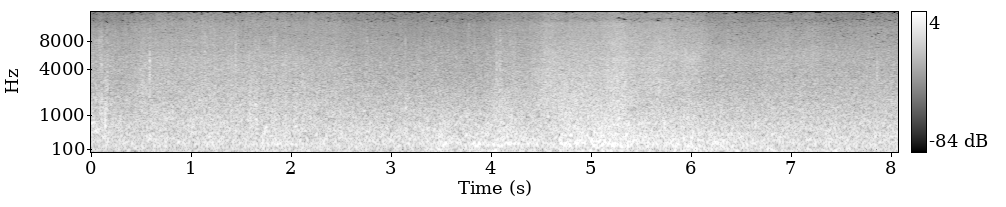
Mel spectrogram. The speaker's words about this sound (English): It's going to be hard to hear anything over the waves.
